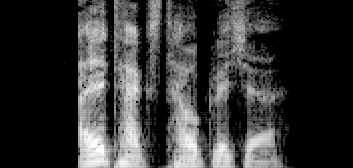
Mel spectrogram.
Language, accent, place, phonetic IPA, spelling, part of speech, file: German, Germany, Berlin, [ˈaltaːksˌtaʊ̯klɪçə], alltagstaugliche, adjective, De-alltagstaugliche.ogg
- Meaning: inflection of alltagstauglich: 1. strong/mixed nominative/accusative feminine singular 2. strong nominative/accusative plural 3. weak nominative all-gender singular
